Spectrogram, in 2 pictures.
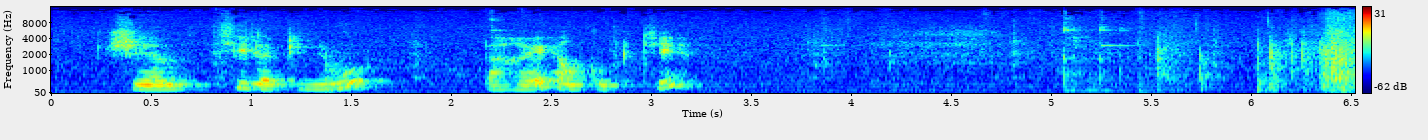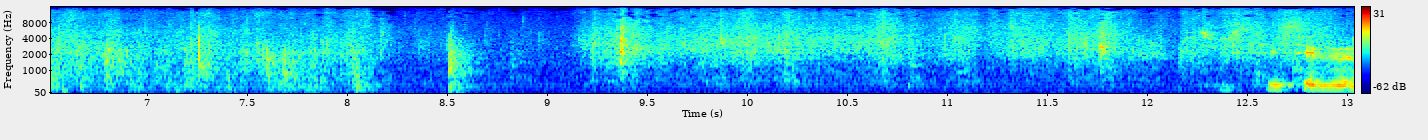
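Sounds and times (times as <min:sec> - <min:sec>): bubble wrap crinkling: 0:06.0 - 0:13.0.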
